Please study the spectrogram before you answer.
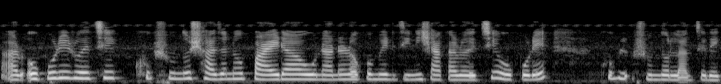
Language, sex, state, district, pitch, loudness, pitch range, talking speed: Bengali, female, Odisha, Malkangiri, 235 Hz, -17 LUFS, 220-275 Hz, 150 wpm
